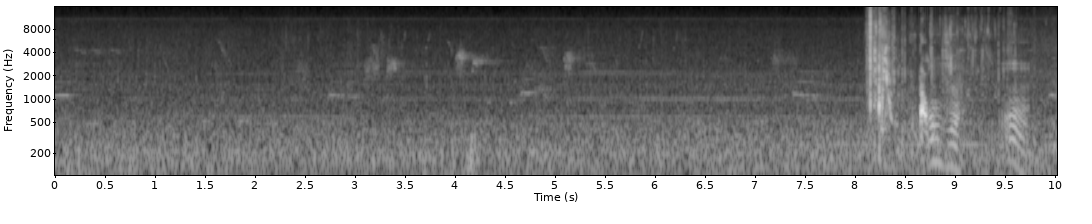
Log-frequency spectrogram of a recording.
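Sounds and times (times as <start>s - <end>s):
low rushing background noise: 0.0s - 10.0s.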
